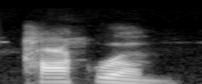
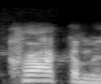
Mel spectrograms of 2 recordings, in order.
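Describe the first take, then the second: First: The name begins with a 'cock' sound. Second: The name begins with a 'crock' sound. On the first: The speaker calls it right. "It's it's Cockrum" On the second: The speaker calls it wrong. "I always say Crockham"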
